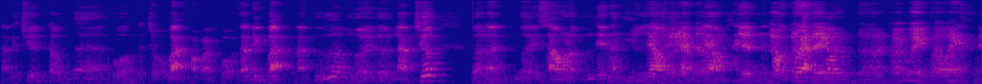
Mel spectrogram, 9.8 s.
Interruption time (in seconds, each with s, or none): 6.3 s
